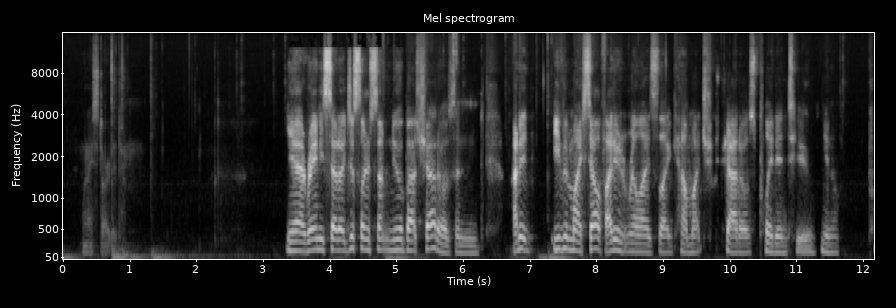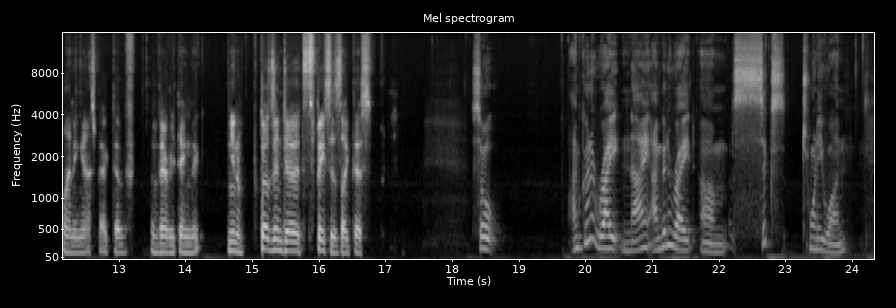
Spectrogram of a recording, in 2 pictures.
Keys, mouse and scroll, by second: 0.0-1.3 typing, 4.8 9, 5.0 Tab, 6.7-7.8 typing, 19.7 9, 20.2 m, 21.1 BackSpace, 21.3 BackSpace, 22.4-24.3 typing.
